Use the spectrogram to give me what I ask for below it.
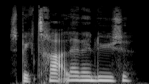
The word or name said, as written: spektralanalyse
